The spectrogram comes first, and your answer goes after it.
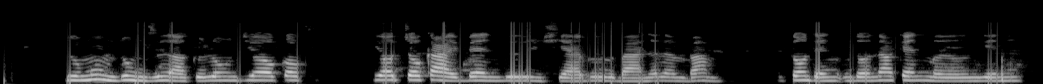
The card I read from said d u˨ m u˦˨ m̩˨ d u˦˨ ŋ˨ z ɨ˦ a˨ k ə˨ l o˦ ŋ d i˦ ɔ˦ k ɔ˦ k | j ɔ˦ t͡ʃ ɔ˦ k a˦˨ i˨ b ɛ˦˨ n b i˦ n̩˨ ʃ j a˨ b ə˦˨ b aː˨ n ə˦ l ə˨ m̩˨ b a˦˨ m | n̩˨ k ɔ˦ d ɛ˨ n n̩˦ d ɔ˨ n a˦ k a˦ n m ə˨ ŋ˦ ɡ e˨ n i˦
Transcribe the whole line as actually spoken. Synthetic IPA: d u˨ m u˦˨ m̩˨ d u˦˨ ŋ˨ z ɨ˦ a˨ k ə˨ l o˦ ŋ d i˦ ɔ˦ k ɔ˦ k | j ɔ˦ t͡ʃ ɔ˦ k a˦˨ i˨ b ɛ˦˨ n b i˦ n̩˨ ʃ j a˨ b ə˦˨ b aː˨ n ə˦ l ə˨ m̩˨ b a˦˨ m | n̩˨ t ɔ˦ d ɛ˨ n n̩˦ d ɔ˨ n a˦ k ɛ˦ n m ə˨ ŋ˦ ɡ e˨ n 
